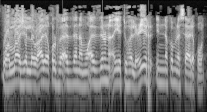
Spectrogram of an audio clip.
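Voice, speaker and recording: Guy with a high voice teaching religion, explains things step by step, long echo around him. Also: fairly even intonation, fast talker, darkish tone. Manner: explanatory, teacherly, quotes scripture often. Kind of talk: religious lesson. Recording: long hall reverb.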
